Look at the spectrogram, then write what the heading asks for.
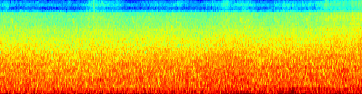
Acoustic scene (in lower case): street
